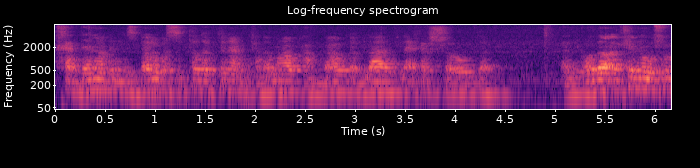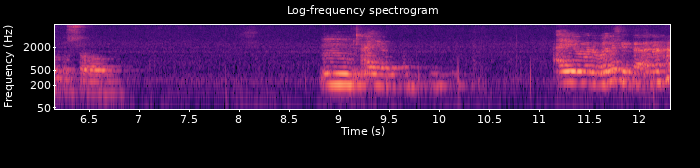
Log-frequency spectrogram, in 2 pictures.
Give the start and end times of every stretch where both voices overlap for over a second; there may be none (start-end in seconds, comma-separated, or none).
none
